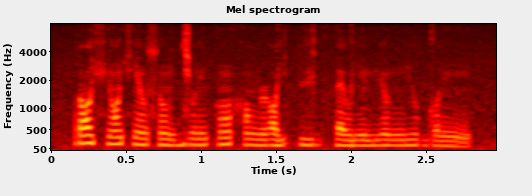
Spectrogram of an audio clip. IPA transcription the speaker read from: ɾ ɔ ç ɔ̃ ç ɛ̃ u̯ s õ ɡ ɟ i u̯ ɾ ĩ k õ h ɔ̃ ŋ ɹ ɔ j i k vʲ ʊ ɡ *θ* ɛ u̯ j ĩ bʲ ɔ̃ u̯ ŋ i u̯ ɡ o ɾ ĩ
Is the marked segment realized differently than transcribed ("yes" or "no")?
no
